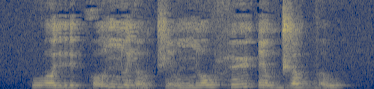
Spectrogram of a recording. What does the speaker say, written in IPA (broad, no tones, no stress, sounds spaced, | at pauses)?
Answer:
w ʊ rʲ ʊ k o̰ ɲ ʊ j ə̰ w t͡ʃ ḛ w ɲ o w ɬ y ʔ e w d͡ʒ œ w b ə̰ w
